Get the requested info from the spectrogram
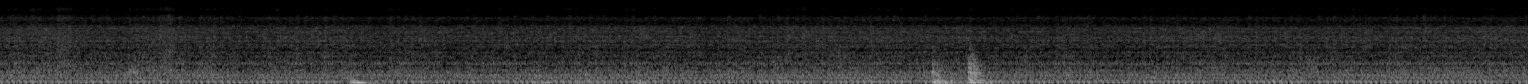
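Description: A small engine running steadily in the background, with a short thump about three and a half seconds in and a louder double thump at about nine and a half seconds.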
